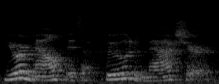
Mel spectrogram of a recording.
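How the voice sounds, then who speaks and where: A woman's voice: mid-range voice, expressive, unhurried. A woman reading aloud to young children as a teacher, expressively explaining things simply and putting questions to her listeners. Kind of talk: children's read-aloud lesson with asides. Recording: very echoey room with faint noise.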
